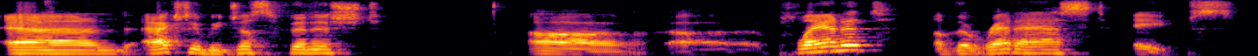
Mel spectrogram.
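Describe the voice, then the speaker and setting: A man chatting casually as a podcast guest, in a halting, word-repeating way, on slightly dull audio. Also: medium pitch, expressive. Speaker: podcast guest, comedy sketch producer. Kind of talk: casual chat.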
